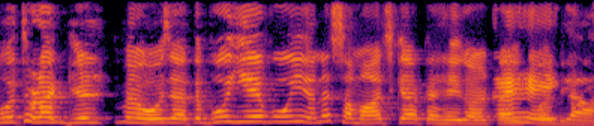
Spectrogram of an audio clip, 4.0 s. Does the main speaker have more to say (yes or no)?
no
